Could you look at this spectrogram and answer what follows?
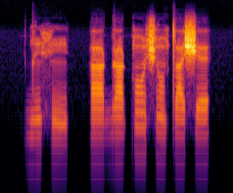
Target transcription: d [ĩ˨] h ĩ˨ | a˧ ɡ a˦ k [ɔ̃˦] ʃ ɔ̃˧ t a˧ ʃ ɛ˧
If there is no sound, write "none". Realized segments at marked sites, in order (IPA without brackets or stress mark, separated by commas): ĩ˨, ɔ̃˦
